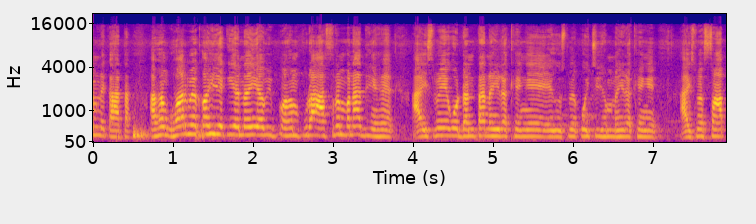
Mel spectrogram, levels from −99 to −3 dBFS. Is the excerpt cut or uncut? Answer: uncut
